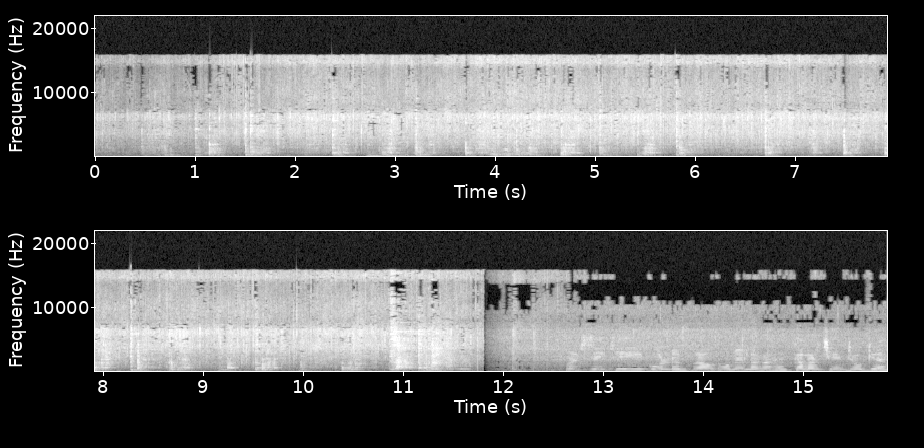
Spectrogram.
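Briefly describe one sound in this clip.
A metal spatula scrapes and taps against a pan.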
